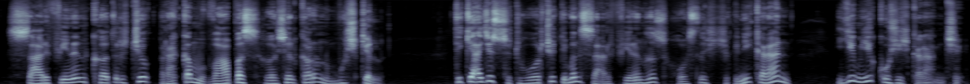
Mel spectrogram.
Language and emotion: Kashmiri, disgusted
